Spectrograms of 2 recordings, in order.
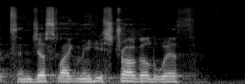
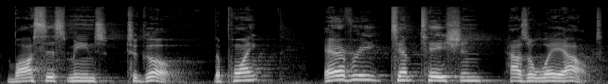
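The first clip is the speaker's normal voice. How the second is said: normal talking voice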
